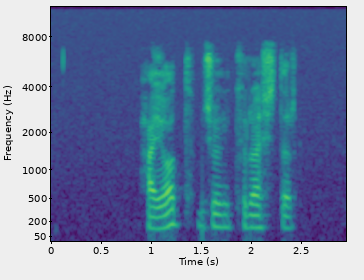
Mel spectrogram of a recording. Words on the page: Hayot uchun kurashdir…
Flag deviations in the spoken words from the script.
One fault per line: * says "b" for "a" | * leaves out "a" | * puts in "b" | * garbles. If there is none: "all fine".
all fine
